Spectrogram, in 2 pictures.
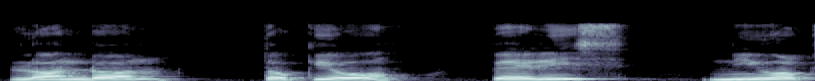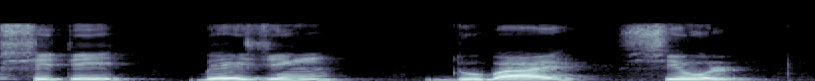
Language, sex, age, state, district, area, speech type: Assamese, male, 45-60, Assam, Dhemaji, urban, spontaneous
